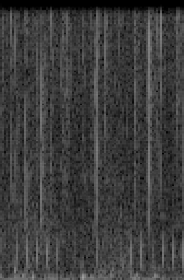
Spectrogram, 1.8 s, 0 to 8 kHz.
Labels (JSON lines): {"label": "biophony, rattle", "recorder": "SoundTrap 500"}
